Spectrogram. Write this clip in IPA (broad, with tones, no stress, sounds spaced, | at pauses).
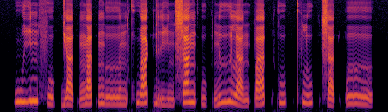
w i˥˩ n f o˨˩ k̚ j a˨˩ t̚ ŋ a˦˥ t̚ ŋ ɤː˧ n kʰ w a˥˩ k̚ r i˩˦ n s a˥˩ ŋ ʔ u˨˩ k̚ n ɯː˥˩ l a˨˩ n p a˦˥ t̚ k u˦˥ k̚ pʰ l u˦˥ k̚ s a˨˩ t̚ p ɤː˥˩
